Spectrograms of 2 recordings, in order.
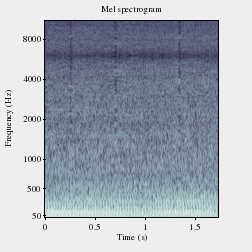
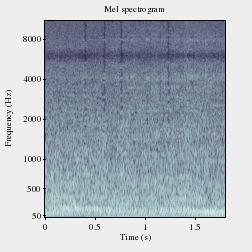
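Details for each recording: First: Cheap Ford Ranger with a leaking exhaust system, at idle heard from the cab: a loud, deep, rough idle with a raspy puffing rumble like a diesel, from exhaust leaking everywhere; exhaust leak, exhaust to be replaced. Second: Cheap Ford Ranger after replacing the old exhaust with a used muffler and pipes routed over the rear axle: steady low rumbling idle, fairly muted, no raspy blowing or ticking; exhaust sounds sealed and much quieter.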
